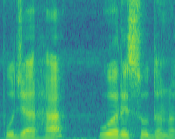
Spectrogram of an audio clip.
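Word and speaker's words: পূজার্হাবরিসূদন: তো ব্যতিক্রম উচ্চারণ হবে এর তাহলে কি বললাম পূজারহা উরি সুধন কেন এখানে ব এর উচ্চারণটা কার মত হবে উয়র মত হবে তাহলে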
